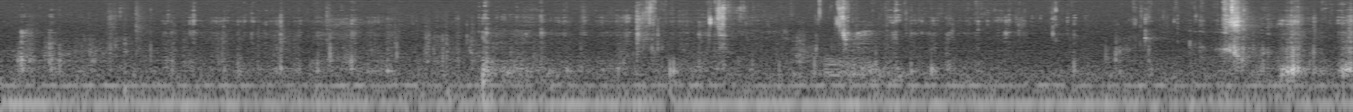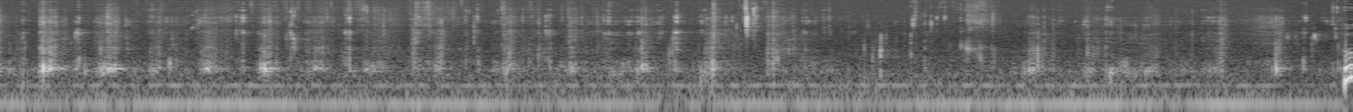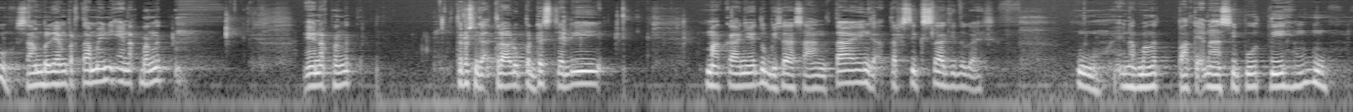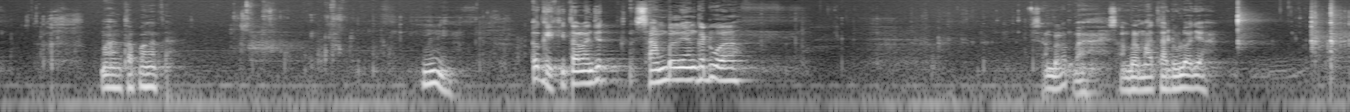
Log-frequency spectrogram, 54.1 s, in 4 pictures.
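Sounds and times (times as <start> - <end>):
chewing crispy fried chicken: 0.2 - 27.0.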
